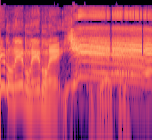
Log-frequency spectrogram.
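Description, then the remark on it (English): A loud, high-pitched human scream with wavering, strained pitch, rising into a shrill sustained shriek in the second half, lasting about two seconds. “I shouldn't scream like that.”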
